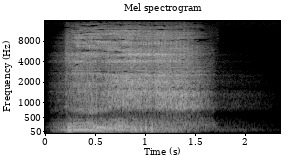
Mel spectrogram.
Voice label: Male Human Thinking; Hero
